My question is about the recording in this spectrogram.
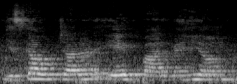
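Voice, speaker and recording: A man teaching an English grammar lesson, slowly spelling words out letter by letter. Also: high-pitched, little pitch movement, dark tone, recorded from a distance. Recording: echoey room, faint traffic noise.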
